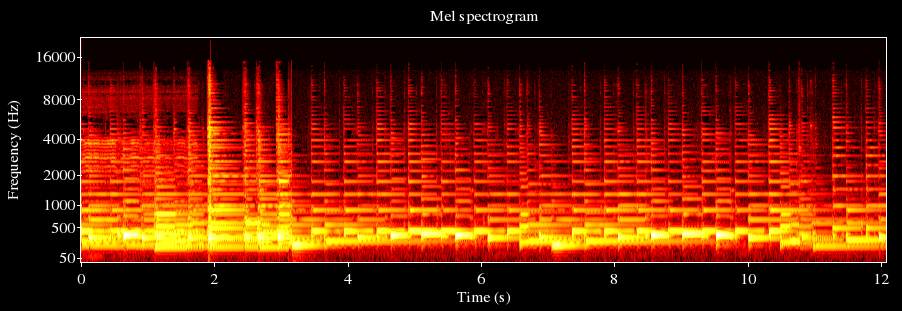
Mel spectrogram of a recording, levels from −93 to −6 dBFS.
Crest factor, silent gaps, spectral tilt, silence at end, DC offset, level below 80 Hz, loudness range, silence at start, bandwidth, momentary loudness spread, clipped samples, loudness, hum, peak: 20 dB; none; -5.5 dB/octave; 0 s; under 0.1%; -72 dBFS; 4 LU; 0 s; 14 kHz; 10 LU; under 0.1%; -20 LUFS; none; 0 dBFS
